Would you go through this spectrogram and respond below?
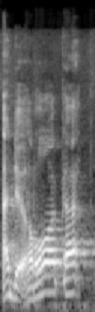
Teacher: Adraka, nah ini ada yaitu dal sukun qalqalah sughra dikuatkan, dalnya adraka ya, dipantulkan ya. Ra ini mad tabi'i, ra-nya fathah, maka juga dia tafkhim karena ra-nya fathah. Selain itu dia juga panjang 1 alif mad tabi'i ya, atau 2 harokat panjangnya.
